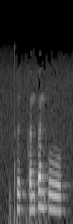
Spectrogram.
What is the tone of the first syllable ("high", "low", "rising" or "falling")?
low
